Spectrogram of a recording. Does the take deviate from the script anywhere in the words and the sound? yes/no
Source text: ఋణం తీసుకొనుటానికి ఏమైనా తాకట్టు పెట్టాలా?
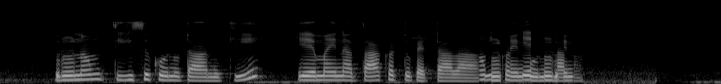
yes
